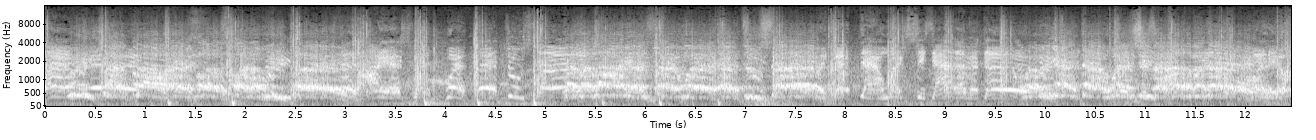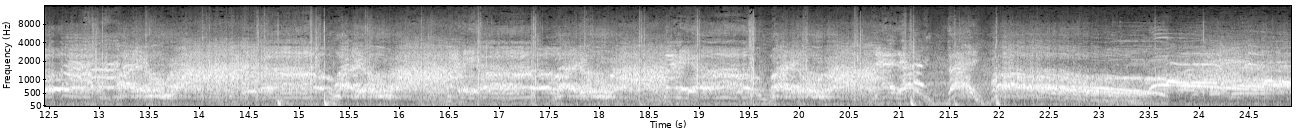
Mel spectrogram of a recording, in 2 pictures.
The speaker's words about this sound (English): Not many teams can celebrate better than this. This is good. I've watched this about 10 times. I love the team song they get into. Yes. We've got to get into the team song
